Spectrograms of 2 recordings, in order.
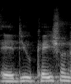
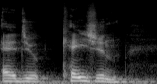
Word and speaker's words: education: y dicen education, education, pero no es education, es y luego you, fíjate, education, education, hay como un sonido como education, education, education. Aquí está la sílaba fuerte donde debes de levantar.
